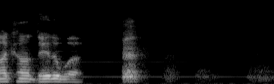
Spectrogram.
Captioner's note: laughs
